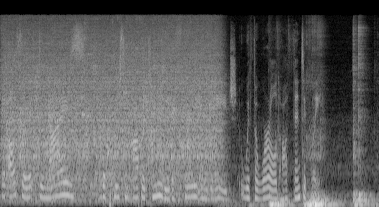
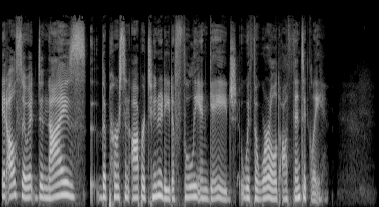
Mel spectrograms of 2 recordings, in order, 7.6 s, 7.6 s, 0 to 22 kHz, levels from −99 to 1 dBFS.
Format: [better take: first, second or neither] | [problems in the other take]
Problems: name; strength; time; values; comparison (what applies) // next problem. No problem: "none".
second | household noises; very loud; throughout; 4 dB above the speech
